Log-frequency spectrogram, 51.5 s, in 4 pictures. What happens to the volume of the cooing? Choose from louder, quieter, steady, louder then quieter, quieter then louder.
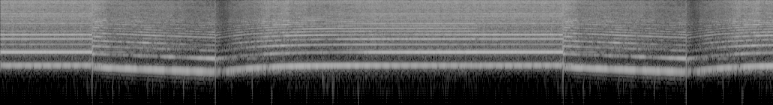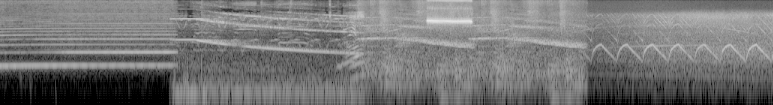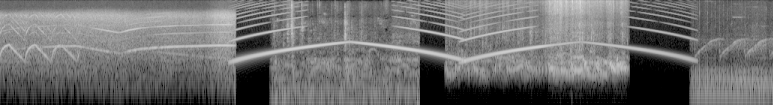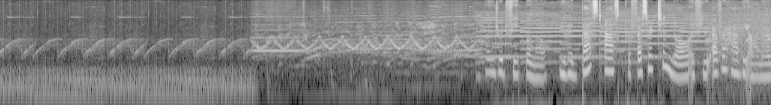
louder.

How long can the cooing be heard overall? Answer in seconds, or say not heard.
6 s.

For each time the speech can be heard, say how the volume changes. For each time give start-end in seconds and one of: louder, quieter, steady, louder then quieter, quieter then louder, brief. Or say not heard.
46.6-51.4 steady.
